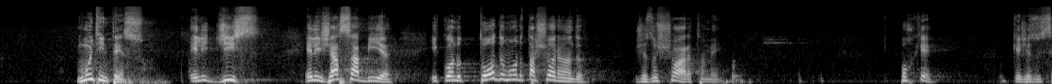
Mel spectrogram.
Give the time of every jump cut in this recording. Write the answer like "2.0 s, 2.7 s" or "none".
1.9 s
